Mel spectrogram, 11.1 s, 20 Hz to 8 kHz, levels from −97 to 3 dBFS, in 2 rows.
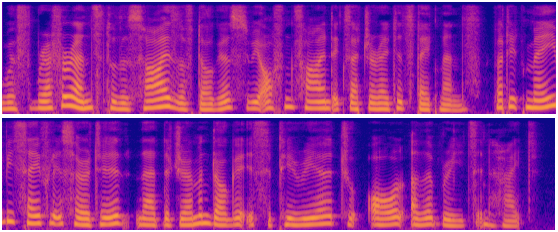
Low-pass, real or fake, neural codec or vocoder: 7.2 kHz; fake; autoencoder, 48 kHz, 128 numbers a frame, DAC-VAE, trained on Japanese speech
